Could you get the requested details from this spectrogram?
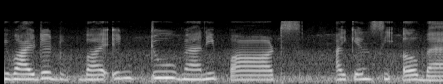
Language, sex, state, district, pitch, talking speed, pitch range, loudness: English, female, Haryana, Jhajjar, 235 Hz, 160 wpm, 220-260 Hz, -15 LUFS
